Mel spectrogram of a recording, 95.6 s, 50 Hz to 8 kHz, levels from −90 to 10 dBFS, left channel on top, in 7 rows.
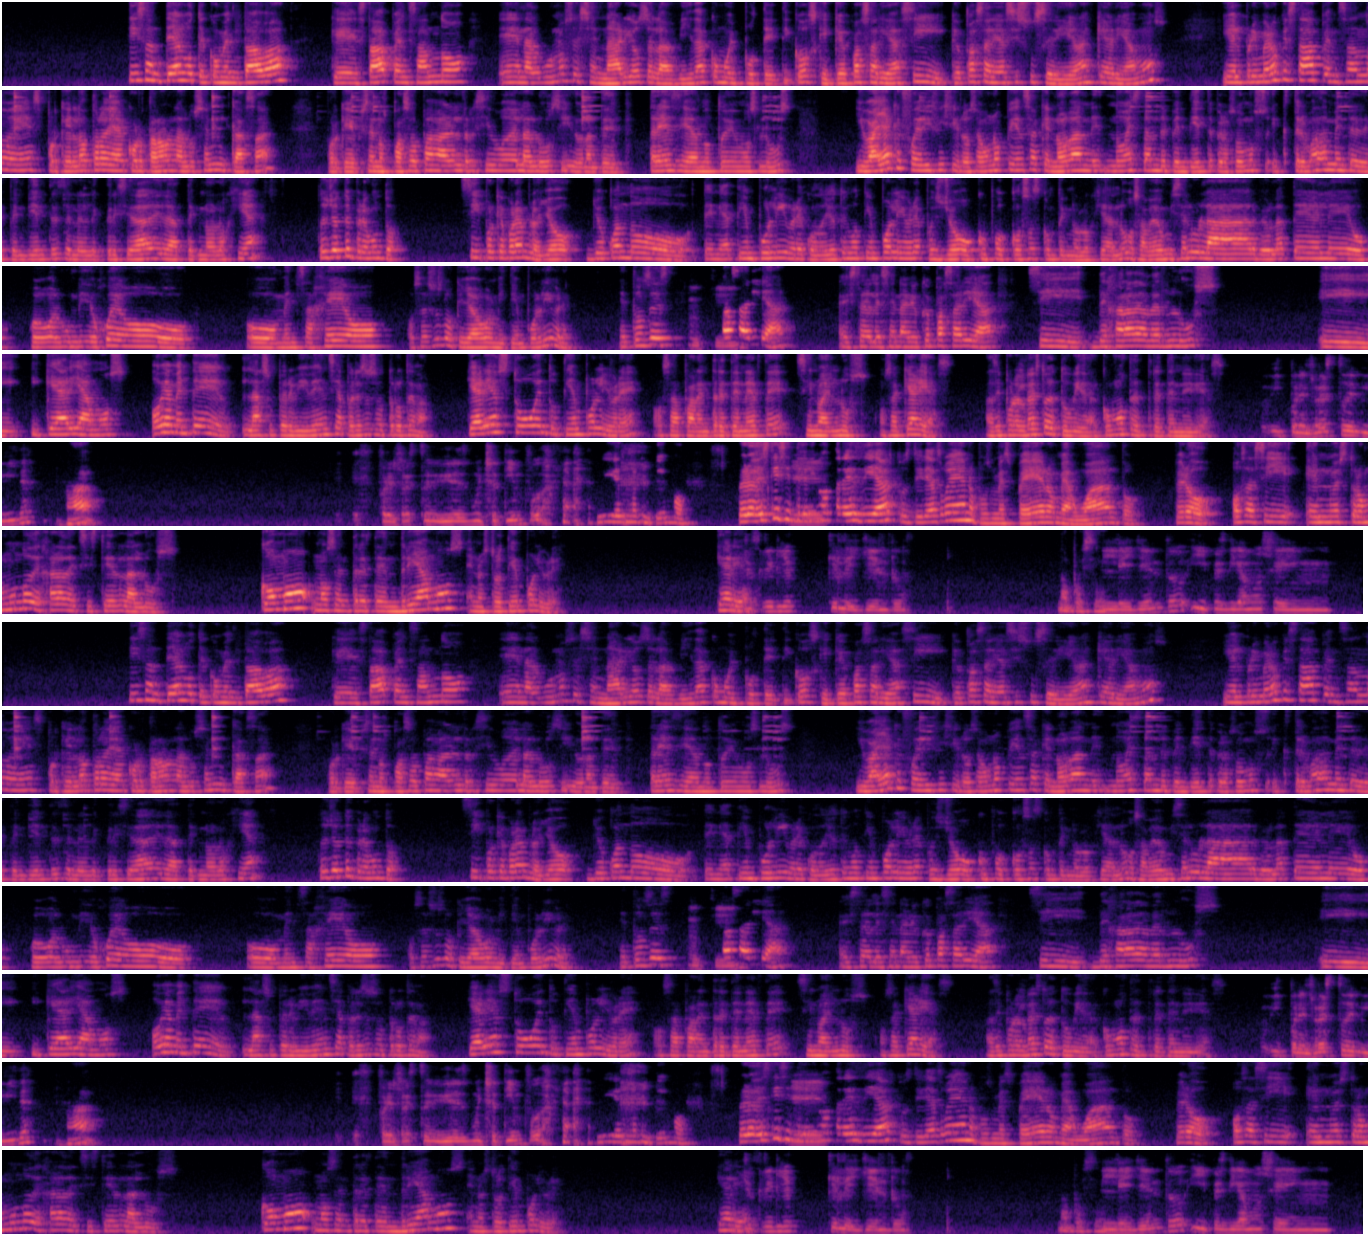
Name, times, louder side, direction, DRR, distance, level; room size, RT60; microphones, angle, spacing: voice 1, 1.3-2.9 3.3-4.7 5.0-11.6 12.2-16.4 16.9-21.6 22.2-30.0 30.5-31.3 32.0-42.9 43.4-46.7 47.2-47.8 48.2-48.9 49.3-51.0 51.3-53.1 54.2-55.9 56.1-58.9 59.3-64.1 64.5-66.8 68.9-69.3 74.3-75.2 75.7-79.7 80.0-83.7 84.6-87.6 89.1-89.5 92.5-93.1, left 6 dB, 50° left, 0.3 m, -24 dB
sound 1, 13.8-13.9 14.7-14.9 15.8-15.9 16.8-16.9 17.1-17.5 19.1-19.2 19.5-19.8 20.7-21.5 22.2-22.3 22.8-23.0 24.9-25.3 26.4-26.5 27.0-27.2 27.6-28.2, left 1 dB, 10° left, 0.8 m, -36 dB
voice 2, 47.9-48.3 67.2-68.9 71.8-74.1 74.5-74.8 76.1-76.5 89.2-89.9 90.2-91.0 92.9-95.2, left 1 dB, 25° right, 0.7 m, -33 dB
4.0 x 2.2 x 3.0 m
head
